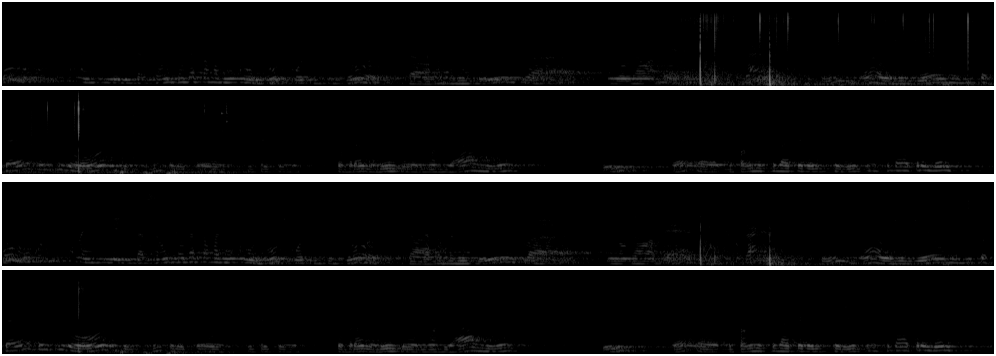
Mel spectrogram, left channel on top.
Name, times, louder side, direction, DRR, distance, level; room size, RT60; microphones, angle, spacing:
voice 1, 0.0-7.8 15.9-16.3, right 1 dB, 50° right, 3 dB, 1.6 m, -60 dB
voice 2, 4.1-4.5 6.6-6.9 8.2-12.9 13.2-15.1 16.6-19.5, right 1 dB, 15° right, 8 dB, 0.7 m, -59 dB
Fire, 6.7-12.4, left 12 dB, 75° left, 0.3 m, -54 dB
13.5 x 7.4 x 8.8 m, 2.3 s
head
